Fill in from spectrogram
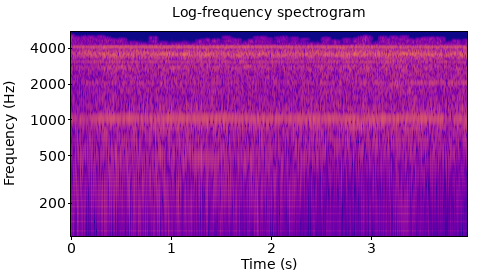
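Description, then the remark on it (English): A steady, unbroken mechanical whir like an electric drill running, with a constant hum and an even loudness that holds throughout the four seconds. No voices are heard. “Oh, I thought it was the drill.”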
